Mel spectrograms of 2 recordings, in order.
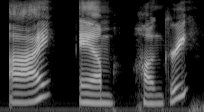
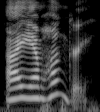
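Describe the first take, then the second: First: Each word is said separately and clearly. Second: The words are run together smoothly. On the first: The speaker calls it wrong. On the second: The speaker calls it right.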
